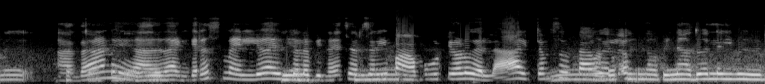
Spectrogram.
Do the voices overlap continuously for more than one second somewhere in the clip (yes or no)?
no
